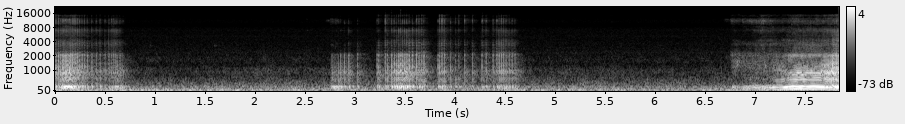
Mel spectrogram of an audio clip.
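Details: Sleeping dog snoring: rough, rattling snores in slow cycles with soft breathing between, ending in a louder, rising snore.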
